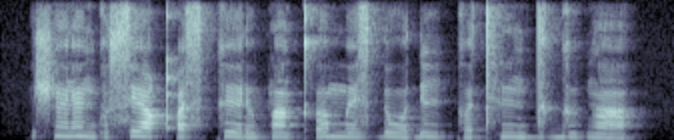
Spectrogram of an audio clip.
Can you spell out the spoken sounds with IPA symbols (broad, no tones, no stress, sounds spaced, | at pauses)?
ʃ ẽ ɾ ẽ ɡ ʊ s e qʼ ɨ s k e ɾ ɨ p ã kʼ ə m e z ɗ ʊ ɗ i k ə tʰ ĩ ɡ d ə ɡ ɨ ɡ ã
